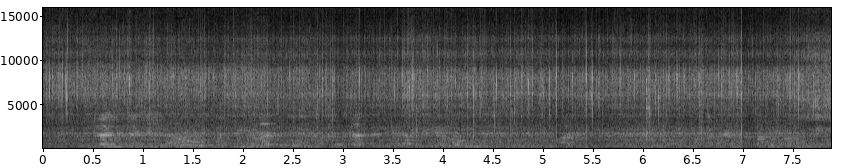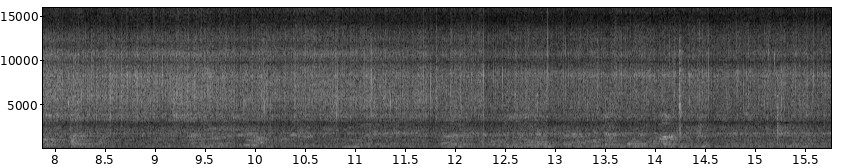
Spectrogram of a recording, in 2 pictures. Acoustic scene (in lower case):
restaurant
